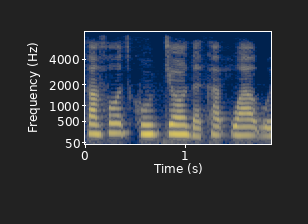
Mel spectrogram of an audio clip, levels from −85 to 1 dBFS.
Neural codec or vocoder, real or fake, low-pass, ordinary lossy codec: codec, 16 kHz, 0.5 kbps, FunCodec, trained on LibriTTS, 25 frames a second; fake; 7.2 kHz; none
